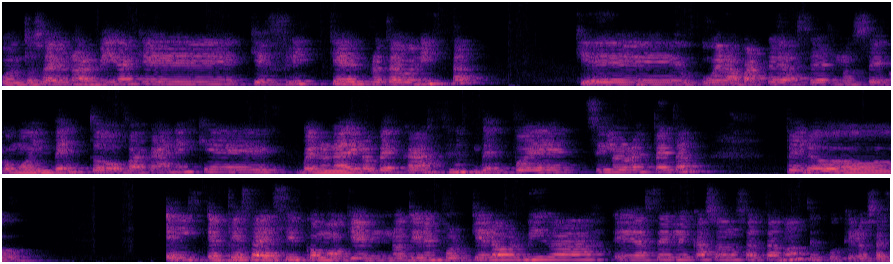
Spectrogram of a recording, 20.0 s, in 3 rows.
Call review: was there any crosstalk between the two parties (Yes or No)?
No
